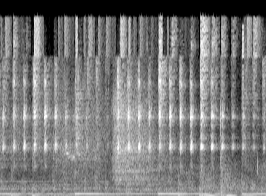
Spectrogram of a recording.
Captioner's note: sighs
